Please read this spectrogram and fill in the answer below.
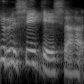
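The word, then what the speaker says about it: हृषीकेश: So in Rishi, that sh when we say, we have to touch the tip of the tongue to the roof of the palate, and like a whistle,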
